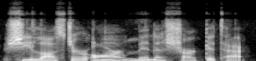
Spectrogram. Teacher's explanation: So lost her, get rid of the H. The T connects to the ER and it sounds like lost her.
